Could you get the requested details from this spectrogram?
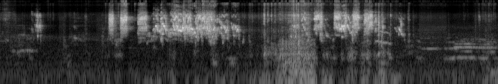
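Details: Playing and eating pet budgerigars give bursts of fast, harsh high chirps, separated by quieter stretches with a soft rustling noise and a few faint tonal notes.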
